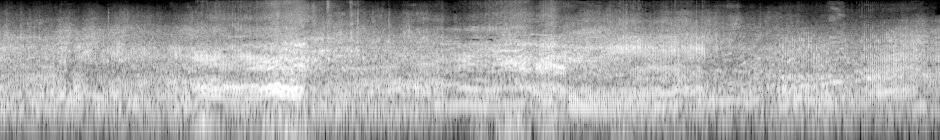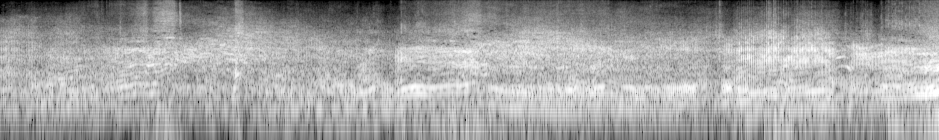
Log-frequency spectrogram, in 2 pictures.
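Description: Dirt bike engines rev and whine loudly as the bikes pass close by, outdoors.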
